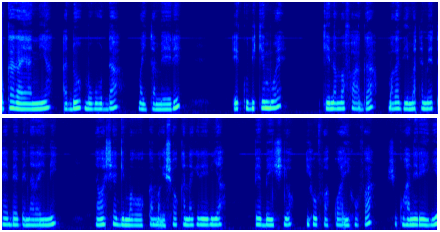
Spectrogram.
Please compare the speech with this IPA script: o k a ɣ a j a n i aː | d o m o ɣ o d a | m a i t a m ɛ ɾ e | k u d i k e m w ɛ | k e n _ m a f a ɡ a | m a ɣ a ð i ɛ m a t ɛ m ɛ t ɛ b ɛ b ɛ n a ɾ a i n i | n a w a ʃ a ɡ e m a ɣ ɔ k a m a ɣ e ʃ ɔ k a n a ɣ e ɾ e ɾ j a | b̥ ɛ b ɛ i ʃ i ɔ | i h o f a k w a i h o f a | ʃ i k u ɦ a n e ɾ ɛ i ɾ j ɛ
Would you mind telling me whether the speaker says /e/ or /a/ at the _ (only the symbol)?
a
